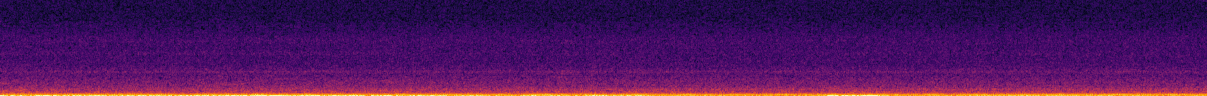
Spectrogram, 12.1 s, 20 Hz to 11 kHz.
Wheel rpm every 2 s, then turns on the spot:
0, 0, 0, 0, 0, 0.
none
